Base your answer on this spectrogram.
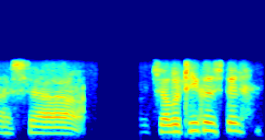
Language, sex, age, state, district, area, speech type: Kashmiri, male, 18-30, Jammu and Kashmir, Kupwara, urban, conversation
